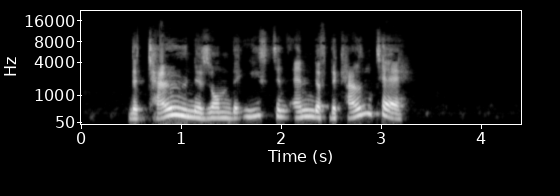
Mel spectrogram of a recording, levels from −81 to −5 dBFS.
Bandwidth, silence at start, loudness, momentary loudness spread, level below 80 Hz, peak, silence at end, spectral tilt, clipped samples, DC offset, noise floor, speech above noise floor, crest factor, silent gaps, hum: 12 kHz; 0.5 s; -17 LUFS; 9 LU; -62 dBFS; 0 dBFS; 1.2 s; -4.5 dB/octave; under 0.1%; under 0.1%; -75 dBFS; 58 dB; 18 dB; none; none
